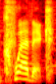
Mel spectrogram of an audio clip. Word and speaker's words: Quebec: Quebec or Quebec Quebec can't have crap in Quebec there we go that's the right pronunciation and yeah that's unfortunate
